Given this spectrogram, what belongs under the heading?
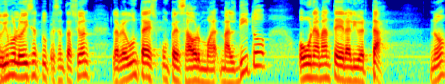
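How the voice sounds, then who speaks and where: A man with an unremarkable speaking voice, fairly high-pitched, moderate in pace, with ordinary pitch variation. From Chile. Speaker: interviewer. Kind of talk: interview. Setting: live event in a hall. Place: stage. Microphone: lapel.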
